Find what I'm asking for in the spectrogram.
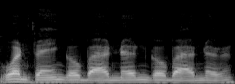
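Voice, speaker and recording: Music plays in the background as a man with an American accent speaks in a fairly low, monotone, flat voice at a moderate pace. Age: 80s+. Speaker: war veteran. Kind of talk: interview answer.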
